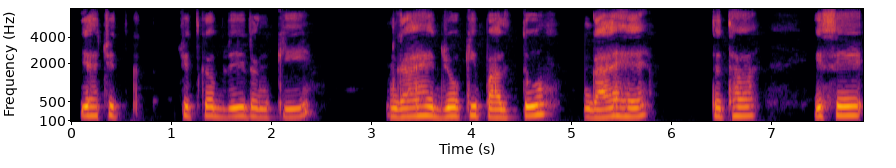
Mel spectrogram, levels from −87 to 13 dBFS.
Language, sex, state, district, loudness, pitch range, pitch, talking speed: Hindi, male, Chhattisgarh, Sarguja, -18 LUFS, 175-200 Hz, 185 Hz, 105 wpm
